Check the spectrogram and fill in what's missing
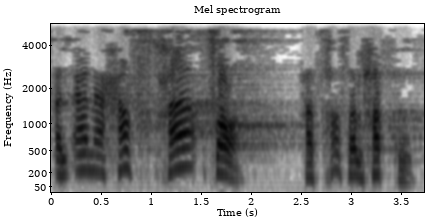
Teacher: احذر من أن تفخم الحاء نظرا لمجاورتها للصاد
